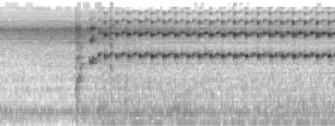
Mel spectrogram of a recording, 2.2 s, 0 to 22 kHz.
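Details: Electrolux LTC 10 washer with refurbished transmission, lid open and run direct: steady high-pitched whistling squeal from the drive during spin; liquid on the seal apparently ruled it out, noise seems deeper inside, source undetermined.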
